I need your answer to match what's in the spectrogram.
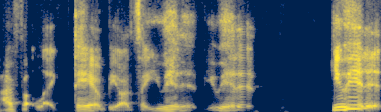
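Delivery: moved, emotion welling up, soft and swooping. Recalling sobbing at the end of the movie, getting emotional. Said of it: "I'm getting emotional".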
